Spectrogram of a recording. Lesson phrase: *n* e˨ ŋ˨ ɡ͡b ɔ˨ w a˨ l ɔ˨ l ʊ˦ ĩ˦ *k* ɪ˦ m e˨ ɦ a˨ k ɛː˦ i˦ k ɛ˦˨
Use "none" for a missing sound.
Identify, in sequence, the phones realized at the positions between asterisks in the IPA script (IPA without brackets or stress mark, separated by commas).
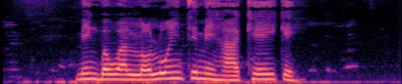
m, t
